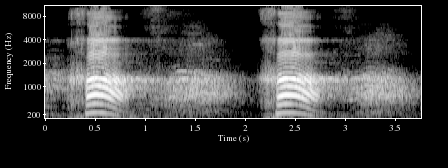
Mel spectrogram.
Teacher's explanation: Kha memiliki sifat hams. Ada hembusan angin ya, kha itu.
